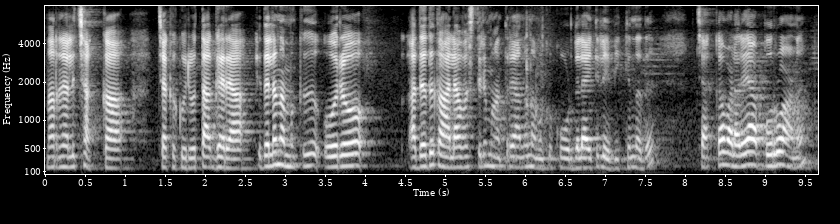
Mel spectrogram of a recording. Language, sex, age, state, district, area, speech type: Malayalam, female, 30-45, Kerala, Kasaragod, rural, spontaneous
